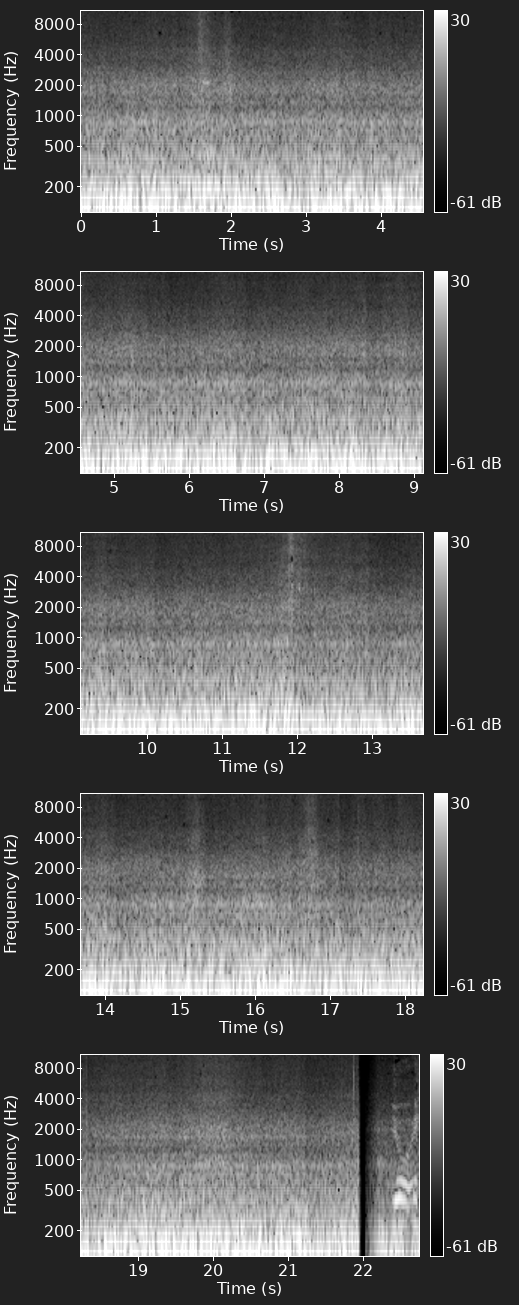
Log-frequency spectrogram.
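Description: Steady low rumble of engine and tyre noise heard inside the cabin of a moving Toyota Innova, with a faint click about twelve seconds in.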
